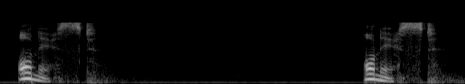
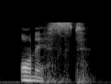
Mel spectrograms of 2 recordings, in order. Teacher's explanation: perhaps the most important thing to notice is there's no H sound. It's a silent H.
